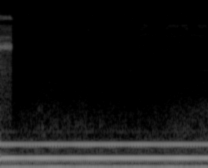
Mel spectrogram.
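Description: Background music reduced to one sustained chord of steady tones, held without a beat.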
